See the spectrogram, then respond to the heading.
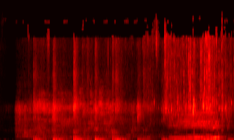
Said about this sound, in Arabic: يا سلام على هالحمام ولا المية بشهو القلب ولا المساج والجاكوزي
